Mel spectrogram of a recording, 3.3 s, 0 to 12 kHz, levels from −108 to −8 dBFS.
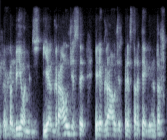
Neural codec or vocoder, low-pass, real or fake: none; 9.9 kHz; real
